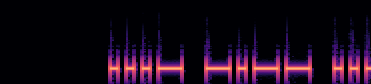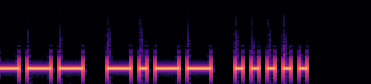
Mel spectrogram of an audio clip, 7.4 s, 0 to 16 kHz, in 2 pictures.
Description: Morse code, heard as a keyed tone, about 15 wpm, 700 Hz. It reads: VY2Y5
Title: Code Groups - 5 Letter:Numbers - 15wpm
